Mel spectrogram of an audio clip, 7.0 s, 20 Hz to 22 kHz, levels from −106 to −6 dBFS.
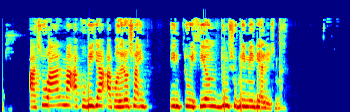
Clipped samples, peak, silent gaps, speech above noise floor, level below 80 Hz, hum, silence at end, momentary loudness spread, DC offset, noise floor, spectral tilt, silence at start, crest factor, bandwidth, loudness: under 0.1%; 0 dBFS; 3.33-3.37 s; 34 dB; -50 dBFS; none; 1.3 s; 7 LU; under 0.1%; -47 dBFS; -2.5 dB/octave; 0.6 s; 14 dB; 11.5 kHz; -13 LUFS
